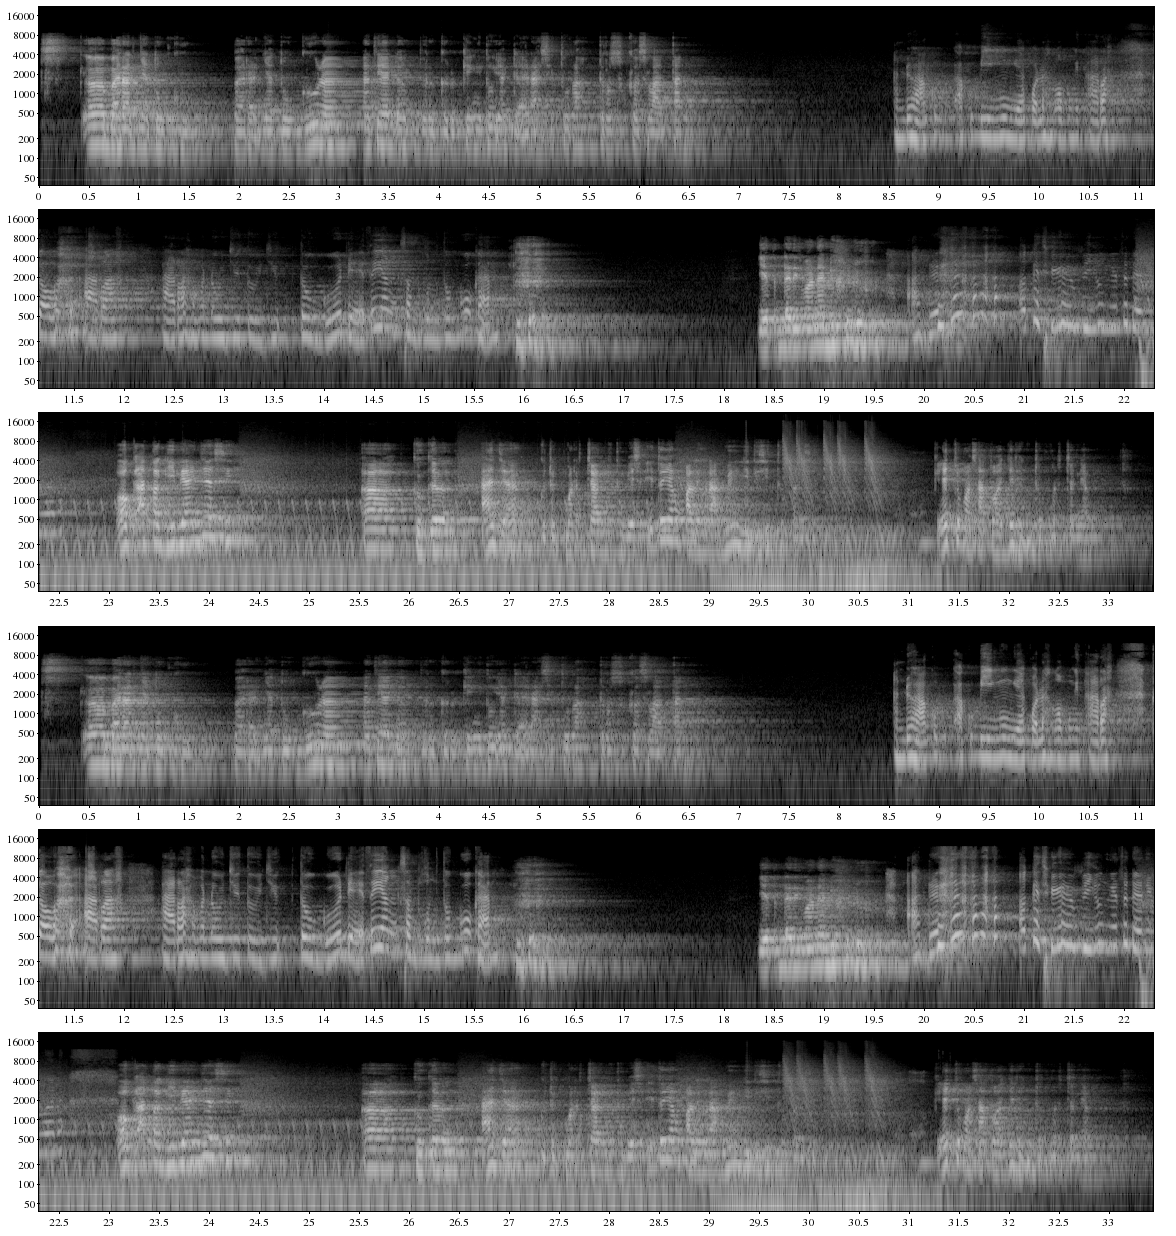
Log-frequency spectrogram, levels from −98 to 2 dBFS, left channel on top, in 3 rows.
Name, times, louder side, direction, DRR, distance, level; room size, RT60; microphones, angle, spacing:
voice 1, 0.0-1.6 1.9-6.6 15.9-16.3 18.3-19.6 23.1-24.4 25.5-30.1 31.3-32.9, left 3 dB, 85° left, 7 dB, 1.7 m, -29 dB
voice 2, 8.5-15.8 19.8-23.1 30.9-31.2, right 4 dB, 90° right, 10 dB, 1.2 m, -32 dB
sound 1, 22.1-30.8, left 1 dB, 35° left, 1.9 m, -40 dB
21.5 x 14.0 x 9.5 m, 2.3 s
head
